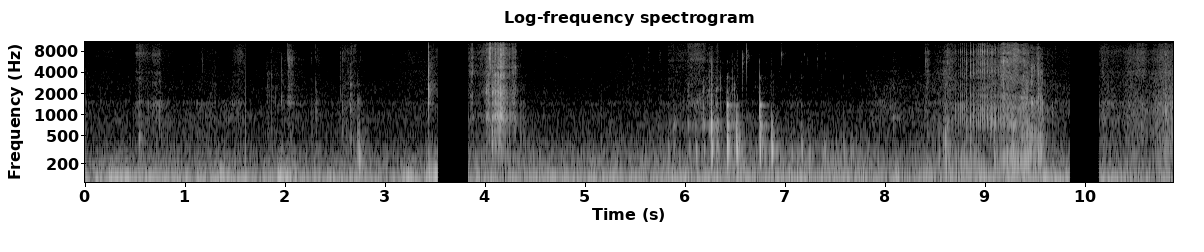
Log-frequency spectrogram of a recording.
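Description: Handling noise: scattered clicks, rustling and scraping, broken twice by a brief drop-out to silence, about a third of the way in and near the end.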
